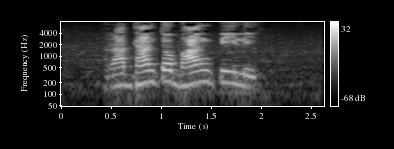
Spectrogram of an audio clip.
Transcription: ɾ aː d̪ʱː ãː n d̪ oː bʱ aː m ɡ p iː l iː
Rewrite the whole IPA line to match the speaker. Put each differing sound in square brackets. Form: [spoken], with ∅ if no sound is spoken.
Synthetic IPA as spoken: ɾ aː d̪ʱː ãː n [t̪] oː bʱ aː [ŋ] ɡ p iː l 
